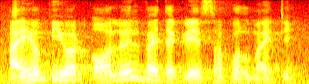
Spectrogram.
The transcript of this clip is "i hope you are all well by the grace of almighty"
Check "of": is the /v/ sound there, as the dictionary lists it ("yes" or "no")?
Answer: no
